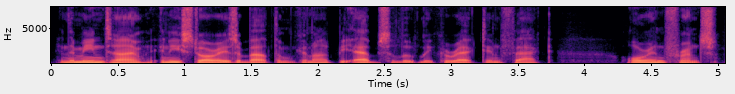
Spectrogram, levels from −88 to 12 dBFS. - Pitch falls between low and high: No, very low, 90 Hz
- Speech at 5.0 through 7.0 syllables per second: Yes, 6.6 syllables/s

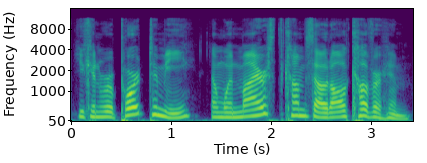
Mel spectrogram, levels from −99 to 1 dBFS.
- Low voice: No, medium, 175 Hz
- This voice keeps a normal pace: No, fast, 230 wpm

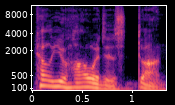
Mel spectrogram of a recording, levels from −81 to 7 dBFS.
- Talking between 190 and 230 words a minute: No, fast, 265 wpm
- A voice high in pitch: No, low, 115 Hz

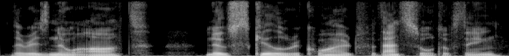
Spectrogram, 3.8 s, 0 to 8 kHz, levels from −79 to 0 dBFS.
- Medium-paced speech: Yes, average, 190 wpm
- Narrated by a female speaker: No, male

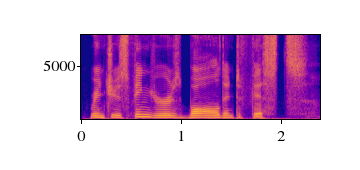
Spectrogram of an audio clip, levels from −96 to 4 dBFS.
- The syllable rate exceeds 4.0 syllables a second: No, 3.8 syllables/s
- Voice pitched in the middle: Yes, medium, 175 Hz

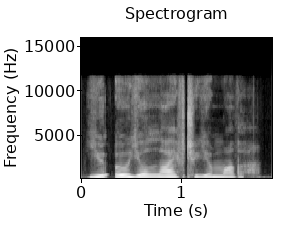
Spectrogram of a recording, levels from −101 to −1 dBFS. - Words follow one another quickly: Yes, fast, 220 wpm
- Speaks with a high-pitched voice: Yes, high, 195 Hz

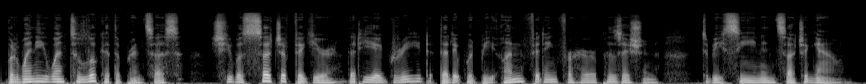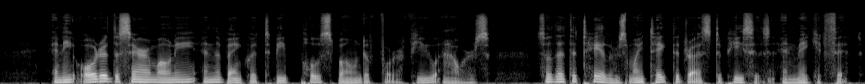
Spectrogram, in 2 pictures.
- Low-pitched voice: Yes, very low, 95 Hz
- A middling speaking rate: No, fast, 210 wpm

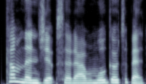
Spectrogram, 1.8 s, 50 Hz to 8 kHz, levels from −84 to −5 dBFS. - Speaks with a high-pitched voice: Yes, high, 230 Hz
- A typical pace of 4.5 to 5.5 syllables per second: No, 5.9 syllables/s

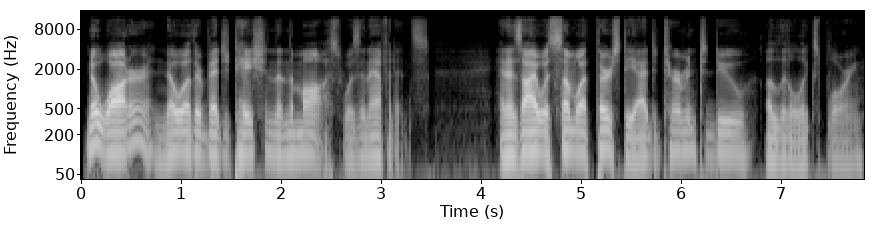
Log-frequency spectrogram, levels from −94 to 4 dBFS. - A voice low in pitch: Yes, low, 100 Hz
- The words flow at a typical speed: Yes, average, 190 wpm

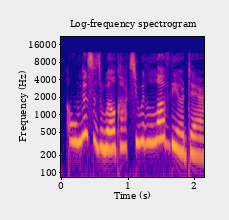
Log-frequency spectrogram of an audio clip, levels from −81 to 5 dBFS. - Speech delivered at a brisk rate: Yes, fast, 225 wpm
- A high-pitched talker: Yes, very high, 295 Hz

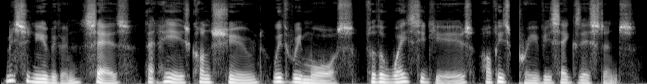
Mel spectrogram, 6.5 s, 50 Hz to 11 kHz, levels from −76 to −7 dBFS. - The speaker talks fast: No, average, 160 wpm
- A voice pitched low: Yes, low, 120 Hz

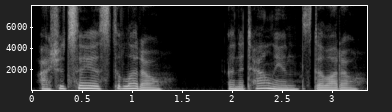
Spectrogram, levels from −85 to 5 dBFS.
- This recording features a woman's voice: Yes, female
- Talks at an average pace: No, slow, 125 wpm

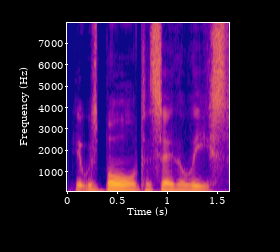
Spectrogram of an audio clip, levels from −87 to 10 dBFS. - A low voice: Yes, low, 110 Hz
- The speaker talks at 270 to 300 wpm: No, fast, 260 wpm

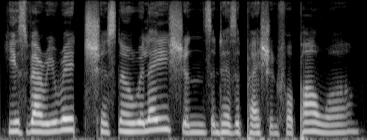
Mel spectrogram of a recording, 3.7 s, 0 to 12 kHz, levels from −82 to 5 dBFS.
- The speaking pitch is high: Yes, high, 210 Hz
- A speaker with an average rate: No, fast, 210 wpm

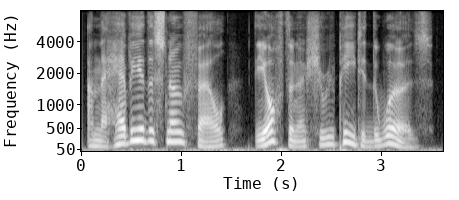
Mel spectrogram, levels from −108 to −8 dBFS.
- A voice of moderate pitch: Yes, medium, 145 Hz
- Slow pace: No, average, 200 wpm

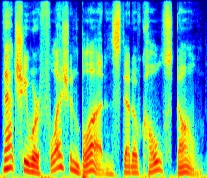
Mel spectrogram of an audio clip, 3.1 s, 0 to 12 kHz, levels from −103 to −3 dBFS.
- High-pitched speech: No, low, 125 Hz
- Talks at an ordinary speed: Yes, average, 195 wpm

